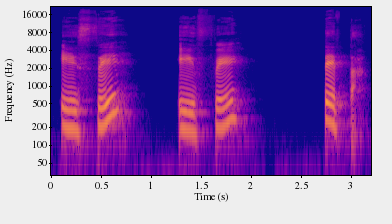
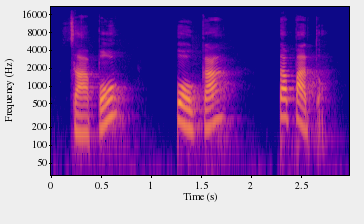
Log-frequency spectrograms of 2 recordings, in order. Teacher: Casa pricativos. Se restringe el aire sin bloquearlo totalmente.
